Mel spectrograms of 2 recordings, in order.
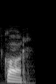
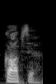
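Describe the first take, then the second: First: The final p and s sounds are silent. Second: The final p and s sounds are pronounced. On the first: The speaker calls it right. "actually no, it's కార్. పి silent ఇయర్" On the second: The speaker calls it wrong. "No, actually no"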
